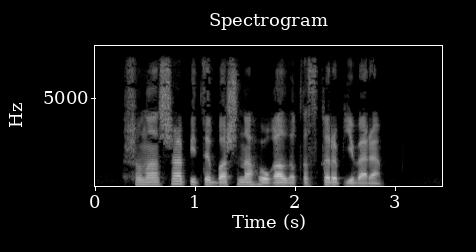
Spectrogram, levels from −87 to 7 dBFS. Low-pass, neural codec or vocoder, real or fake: 7.2 kHz; none; real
